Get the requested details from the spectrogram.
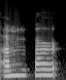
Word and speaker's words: Umbara: How do you say the planet? The Umbara. – Oh, Umbara.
